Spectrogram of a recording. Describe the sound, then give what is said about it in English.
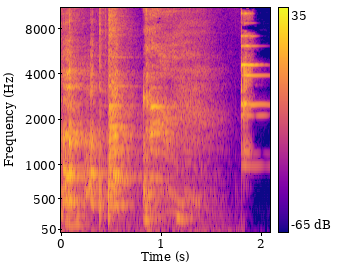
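A single bright, ringing clink of glasses in a toast comes near the end, after a few louder breathy or voiced noises and a short lull. “Let's do a clink. Come on. Oh, we're all going to clink together.”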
